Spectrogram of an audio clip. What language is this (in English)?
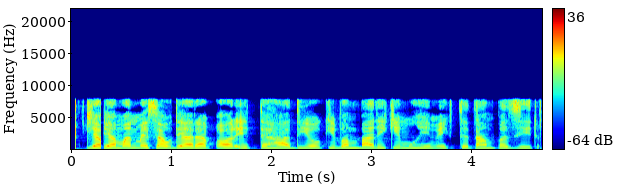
Urdu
